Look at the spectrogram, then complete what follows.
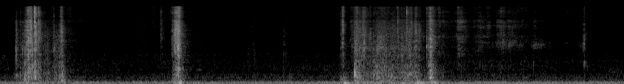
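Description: Dry rectangular biscuits being handled and laid onto a layer of cream in a glass dish: a few light clicks and taps, with a short stretch of rustling about three and a half seconds in.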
